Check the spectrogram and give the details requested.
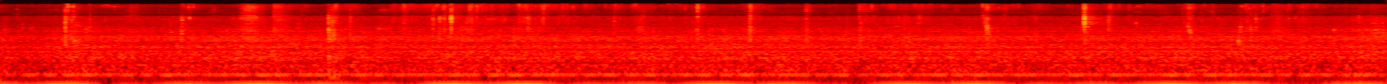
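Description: Close-miked chewing and wet mouth sounds of someone eating rice, with scattered small clicks as fingers pick through the rice on the plate, over a steady low hum.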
